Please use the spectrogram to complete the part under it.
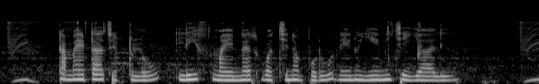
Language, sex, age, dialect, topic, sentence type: Telugu, female, 18-24, Southern, agriculture, question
